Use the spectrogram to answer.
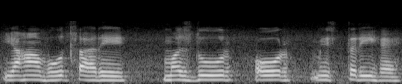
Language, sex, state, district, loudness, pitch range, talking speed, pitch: Hindi, female, Haryana, Charkhi Dadri, -14 LUFS, 195-210 Hz, 105 wpm, 205 Hz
